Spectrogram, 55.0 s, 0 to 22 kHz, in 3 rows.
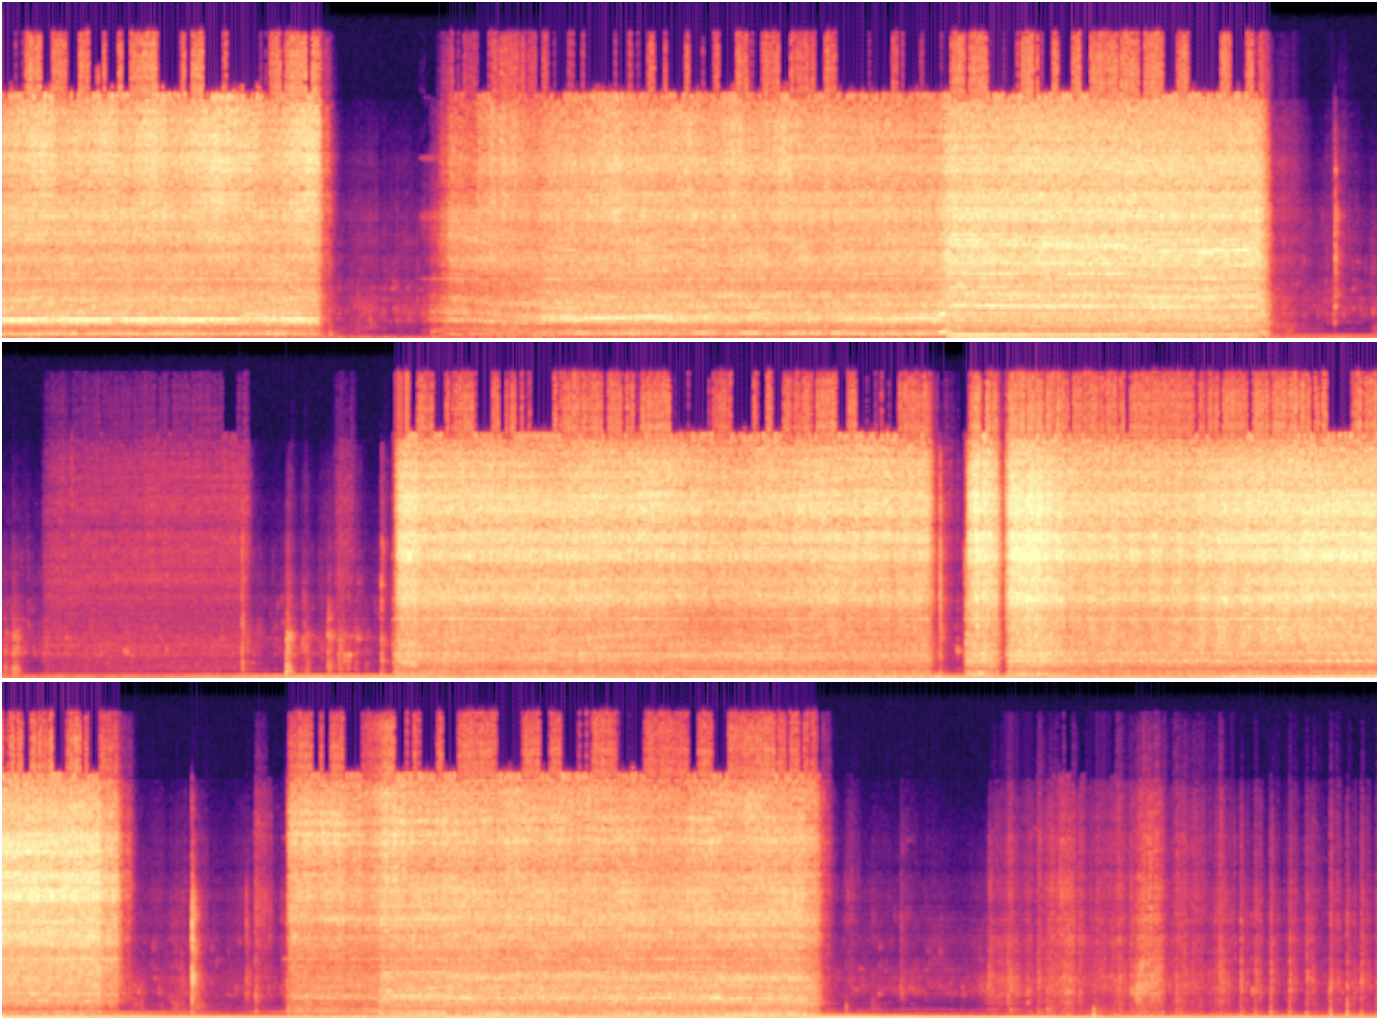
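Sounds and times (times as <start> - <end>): power drill scrub brush scrubbing: 0.0 - 4.4, 5.7 - 17.1, 23.6 - 38.4, 40.4 - 47.7.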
